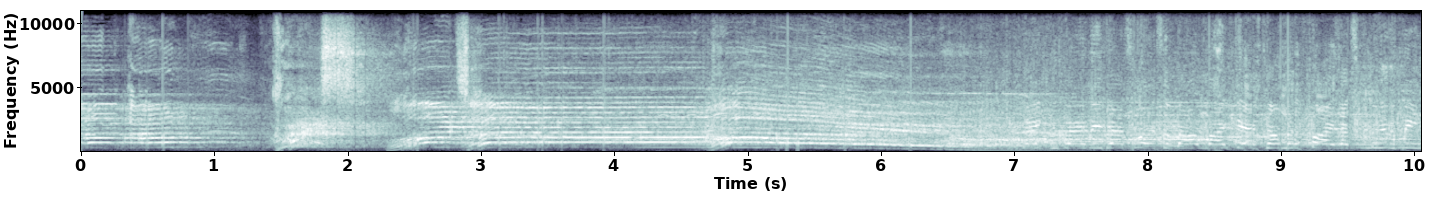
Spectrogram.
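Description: A ring announcer's voice drawing out a long shouted word, held for about three seconds and then sliding down in pitch, as a fight winner is announced, with crowd cheering.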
